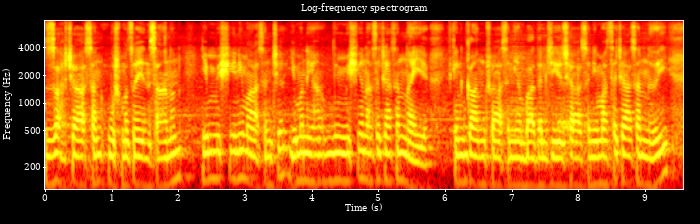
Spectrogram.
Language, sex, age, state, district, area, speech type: Kashmiri, male, 45-60, Jammu and Kashmir, Budgam, urban, spontaneous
